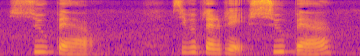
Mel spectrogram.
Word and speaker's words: super: The vowel sound represented by the letter U does not exist in English. To say super, first say the French word si, then round your lips as if to whistle and say si with rounded lips. Now say super.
